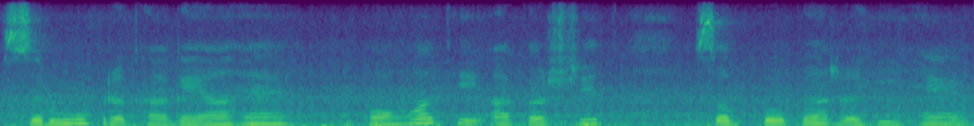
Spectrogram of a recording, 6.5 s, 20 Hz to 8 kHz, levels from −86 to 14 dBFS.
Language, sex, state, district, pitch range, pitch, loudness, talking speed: Hindi, female, Punjab, Fazilka, 195-220 Hz, 210 Hz, -15 LUFS, 100 wpm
